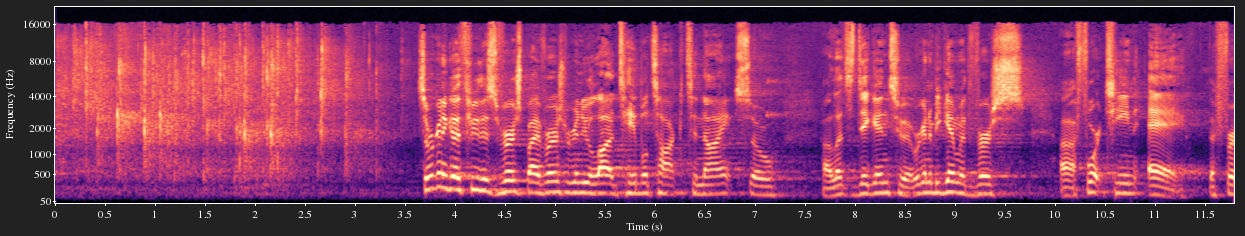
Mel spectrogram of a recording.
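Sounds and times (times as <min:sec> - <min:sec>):
audience golf clap: 0:00.0 - 0:03.6
speech: 0:03.7 - 0:11.7.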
